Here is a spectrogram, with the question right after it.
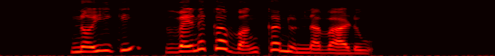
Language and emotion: Telugu, neutral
